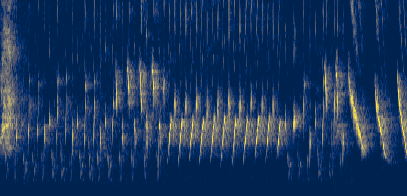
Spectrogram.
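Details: Song of a Gloster canary, kept as a cage bird: a fast, dense run of high chirping notes rolling into a trill, ending with a few loud downward-sweeping whistles.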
